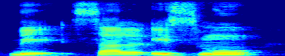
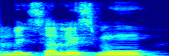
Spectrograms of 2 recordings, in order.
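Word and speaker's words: بئس الاسم: Jadi dalam ee bacaannya langsung balismu ee dalam kalimat kan balsal ismu kan. Tapi karena dibaca naqal, lafaz balsalismu itu cara baca bisalismu.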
